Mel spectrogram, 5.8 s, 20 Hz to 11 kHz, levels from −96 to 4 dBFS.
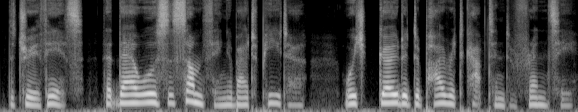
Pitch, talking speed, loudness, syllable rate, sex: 180 Hz, 175 wpm, -21 LUFS, 5.6 syllables/s, female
